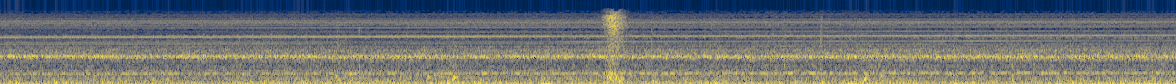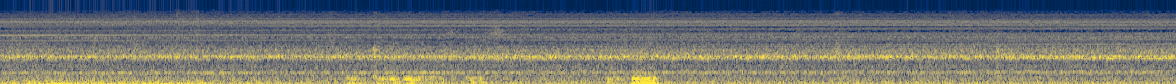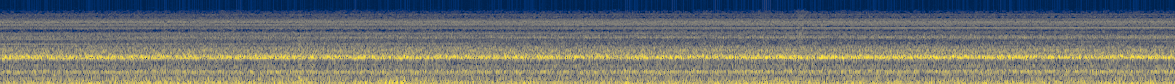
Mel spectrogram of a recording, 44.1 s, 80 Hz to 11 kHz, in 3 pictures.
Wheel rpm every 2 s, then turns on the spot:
0, 0, 0, 0, 0, 0, 0, 0, 0, 0, 0, 0, 0, 0, 0, 0, 0, 0, 0, 0, 0, 0.
none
